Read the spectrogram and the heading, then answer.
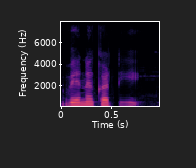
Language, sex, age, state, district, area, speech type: Telugu, female, 18-30, Andhra Pradesh, Chittoor, urban, read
